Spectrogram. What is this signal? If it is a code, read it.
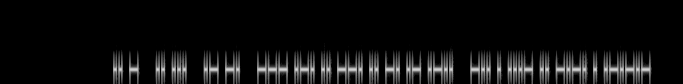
Morse code, heard as a keyed tone, about 44 wpm, 700 Hz. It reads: IT IS AN ORIGINAL DEVICE.
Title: Sentences from Top 1500 Words 45wpm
